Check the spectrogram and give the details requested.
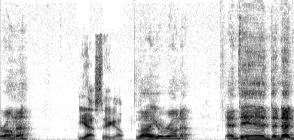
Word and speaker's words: La Llorona: the nun the curse of Matt help me pronounce it uh ah wow your Rona yes there you go la Llorona and then the nun 2 which is coming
